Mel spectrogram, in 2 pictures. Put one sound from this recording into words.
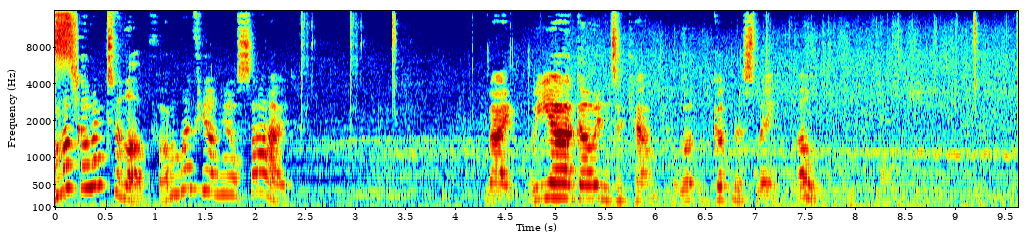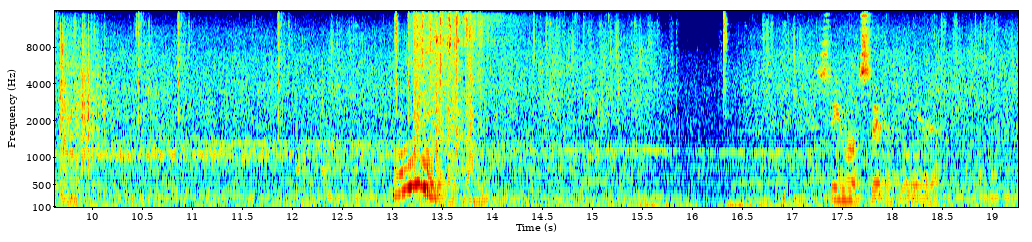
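A young woman talks casually into a close microphone.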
